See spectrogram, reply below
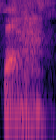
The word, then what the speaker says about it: seks: You see, Rembrandt did it with S-E-K-S in his paintings. So it doesn't matter. I guess that meant sex. You know, it's pronounced sex.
